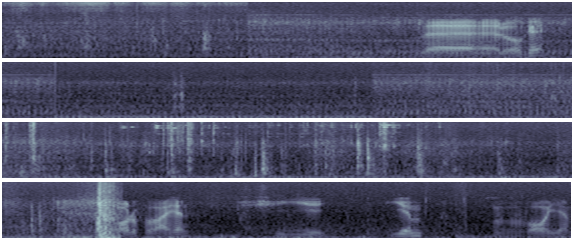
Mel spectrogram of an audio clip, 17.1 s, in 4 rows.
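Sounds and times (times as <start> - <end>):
car engine idling: 1.8 - 11.2
light clicks and rattles: 8.6 - 12.4.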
